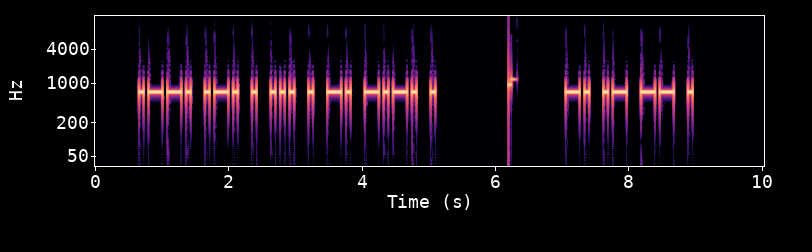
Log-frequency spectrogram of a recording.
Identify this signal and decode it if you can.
Morse code, heard as a keyed tone, about 17 wpm, 700 Hz. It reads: PRESENCE NAME
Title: Sets of 3 Words - New Word Drill - 17wpm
